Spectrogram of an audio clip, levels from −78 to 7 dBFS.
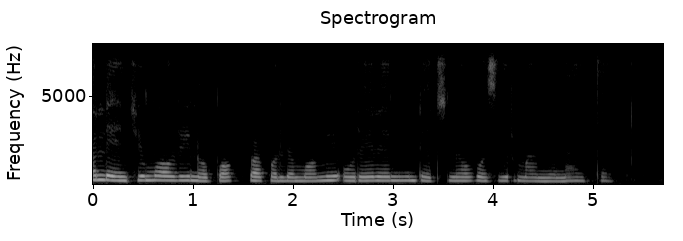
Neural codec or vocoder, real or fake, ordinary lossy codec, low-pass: codec, 44.1 kHz, 7.8 kbps, DAC; fake; Opus, 32 kbps; 7.2 kHz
